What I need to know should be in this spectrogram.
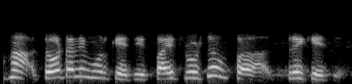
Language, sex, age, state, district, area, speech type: Kannada, female, 18-30, Karnataka, Bellary, urban, conversation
